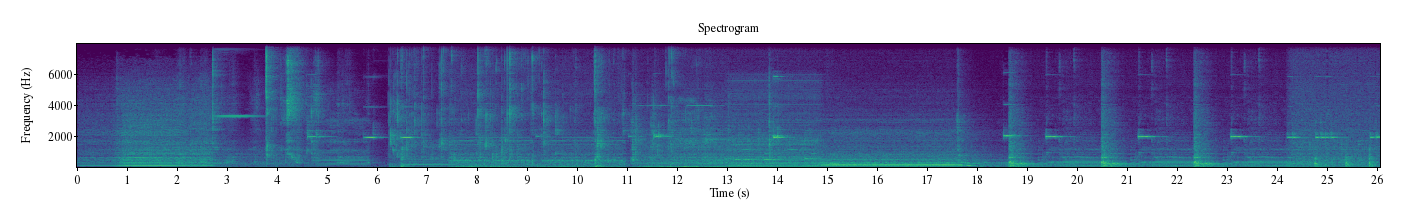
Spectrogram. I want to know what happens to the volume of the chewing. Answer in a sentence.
The loudness of the chewing stays about the same.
